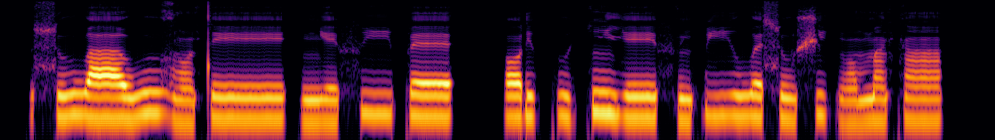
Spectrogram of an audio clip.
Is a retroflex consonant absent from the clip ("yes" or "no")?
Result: yes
